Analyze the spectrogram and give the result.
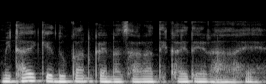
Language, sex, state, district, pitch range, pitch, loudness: Hindi, male, Arunachal Pradesh, Papum Pare, 120-135 Hz, 125 Hz, -14 LUFS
